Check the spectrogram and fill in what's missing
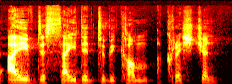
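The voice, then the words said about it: Put-on Scottish accent. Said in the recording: “a Scottish preacher ... I wish I could preach the entire sermon in this accent”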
